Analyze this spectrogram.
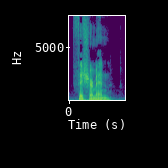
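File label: "fisherman", American English; gcompris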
